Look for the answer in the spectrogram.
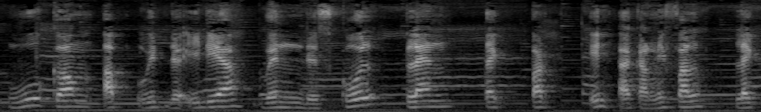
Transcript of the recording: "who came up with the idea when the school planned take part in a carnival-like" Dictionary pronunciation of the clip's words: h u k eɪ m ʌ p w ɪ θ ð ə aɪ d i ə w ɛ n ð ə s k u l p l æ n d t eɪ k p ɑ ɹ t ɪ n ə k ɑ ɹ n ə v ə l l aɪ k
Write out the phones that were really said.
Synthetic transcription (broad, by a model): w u k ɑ m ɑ p w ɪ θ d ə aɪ d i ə w ɛ n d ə s k u l p l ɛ n t eɪ k p ɑ ɹ t ɪ n ə k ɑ ɹ n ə f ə l l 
